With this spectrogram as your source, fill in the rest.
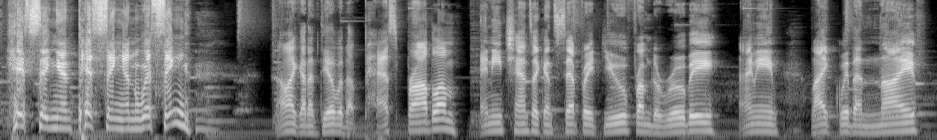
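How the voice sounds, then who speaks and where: Brief: narrator voices a sarcastic, unimpressed young man, deadpan, faint music behind. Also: mid-range voice, normal speed, pitched above the performer's own voice, close to an everyday voice. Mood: exasperated.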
